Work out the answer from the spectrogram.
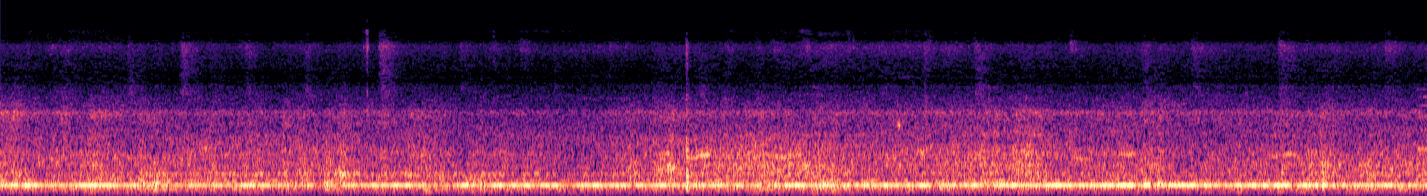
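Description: Jakarta airport rail link electric train running, heard from inside the carriage: a steady rolling noise under a constant hum, with a few faint light clicks.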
